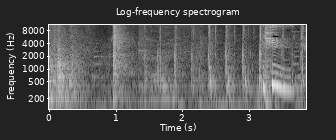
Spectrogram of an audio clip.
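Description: A young girl knocks with her knuckles on a hard surface.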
